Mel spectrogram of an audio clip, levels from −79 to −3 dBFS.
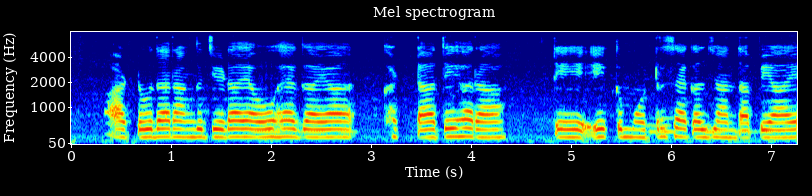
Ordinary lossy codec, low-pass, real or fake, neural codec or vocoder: none; 7.2 kHz; real; none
